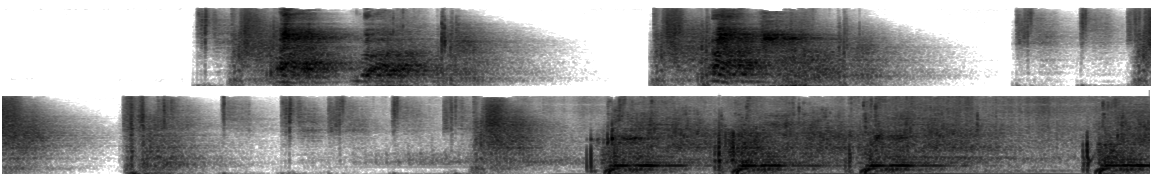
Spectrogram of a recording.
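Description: Shimmering, whooshing game sound effects play in short bursts.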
